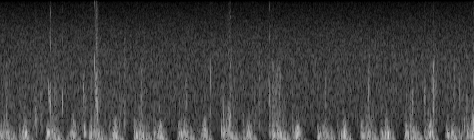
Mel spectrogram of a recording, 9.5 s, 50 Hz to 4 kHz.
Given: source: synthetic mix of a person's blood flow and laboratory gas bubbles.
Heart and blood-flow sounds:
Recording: Doppler ultrasound of blood flow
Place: precordium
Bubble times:
0.69-0.77 s: bubbles
0.95-1.08 s: bubbles
1.22-1.30 s: bubbles
1.64-1.75 s: bubbles
1.79-2.04 s: bubbles
4.18-4.25 s: bubbles
4.40-4.67 s: bubbles
5.35-5.63 s: bubbles
8.47-8.77 s: bubbles
9.14-9.49 s: bubbles
From the record:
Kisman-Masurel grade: 232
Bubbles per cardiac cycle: several, 3 to 8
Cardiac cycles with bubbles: 50 to 99%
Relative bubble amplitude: moderate (0.250 to 0.450)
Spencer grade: 3 (all of the cardiac periods contain showers or single bubble signals, but not dominating or overriding the cardiac motion signals)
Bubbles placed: only in the low amplitude regions of the cardiac cycle

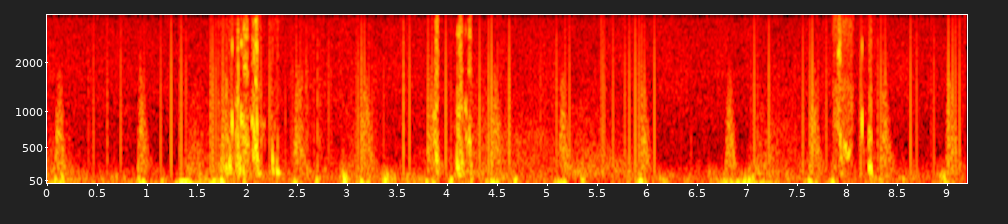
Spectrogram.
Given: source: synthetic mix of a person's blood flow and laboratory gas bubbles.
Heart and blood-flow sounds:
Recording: Doppler ultrasound of blood flow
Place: subclavian vein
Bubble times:
1.73-2.21 s: bubbles
2.23-2.39 s: bubbles
3.87-3.98 s: bubbles
4.09-4.29 s: bubbles
7.87-8.09 s: bubbles
8.14-8.30 s: bubbles
From the record:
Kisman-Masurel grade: 223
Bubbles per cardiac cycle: several, 3 to 8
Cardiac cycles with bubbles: 10 to 50%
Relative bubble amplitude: loud (0.450 to 0.775)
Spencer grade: 2 (many but less than half of the cardiac periods contain bubble signals, singularly or in groups)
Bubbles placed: anywhere in the cardiac cycle

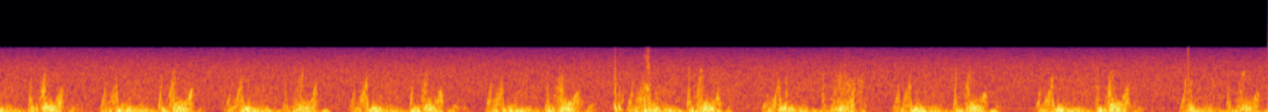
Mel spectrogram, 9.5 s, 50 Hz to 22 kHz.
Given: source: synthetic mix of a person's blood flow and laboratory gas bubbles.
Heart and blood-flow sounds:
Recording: Doppler ultrasound of blood flow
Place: precordium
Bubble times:
4.58-4.71 s: bubbles
4.83-4.96 s: bubbles
6.25-6.52 s: bubbles
From the record:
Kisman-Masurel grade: 122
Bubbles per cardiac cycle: 1 to 2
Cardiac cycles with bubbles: 10 to 50%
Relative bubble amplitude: moderate (0.250 to 0.450)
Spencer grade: 2 (many but less than half of the cardiac periods contain bubble signals, singularly or in groups)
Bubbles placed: anywhere in the cardiac cycle

